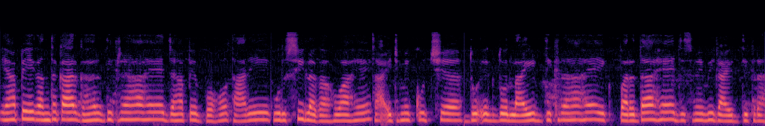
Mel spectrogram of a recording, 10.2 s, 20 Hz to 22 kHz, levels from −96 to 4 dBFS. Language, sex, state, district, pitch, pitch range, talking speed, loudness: Hindi, female, Goa, North and South Goa, 210 Hz, 195-225 Hz, 210 wpm, -26 LUFS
